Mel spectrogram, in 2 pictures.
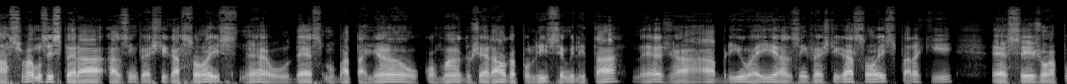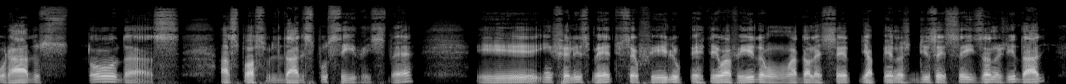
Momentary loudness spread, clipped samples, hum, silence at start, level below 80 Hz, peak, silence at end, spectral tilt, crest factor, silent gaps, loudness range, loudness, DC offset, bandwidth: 7 LU; under 0.1%; none; 0 s; -48 dBFS; 0 dBFS; 0.25 s; -4.5 dB/octave; 20 dB; none; 3 LU; -20 LUFS; under 0.1%; 16.5 kHz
